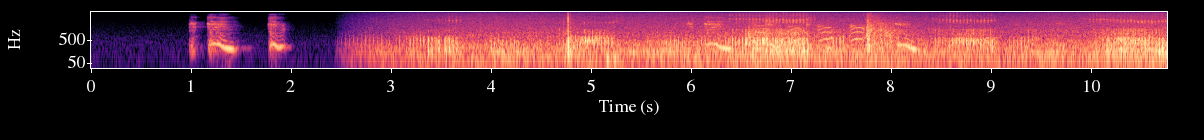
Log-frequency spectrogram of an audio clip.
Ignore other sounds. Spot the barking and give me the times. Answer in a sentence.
You can hear the barking from 6.5 to 8.2 s.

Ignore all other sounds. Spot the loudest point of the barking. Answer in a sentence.
The loudest moment of the barking is at 8 seconds.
